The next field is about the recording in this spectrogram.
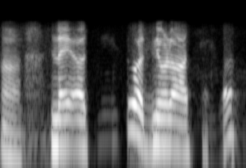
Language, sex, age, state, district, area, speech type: Kannada, male, 18-30, Karnataka, Chitradurga, rural, conversation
